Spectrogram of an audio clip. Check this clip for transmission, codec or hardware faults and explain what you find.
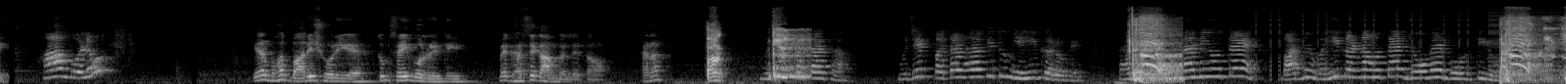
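Two kinds of radio-frequency interference from a nearby 2G phone appear near the end, one after the other.

From 12.55 to 14.69 s come GSM signalling bursts: the phone transmits only short groups of pulses, and the audio circuit rectifies them into a galloping dit-dit-dit of brief 217 Hz buzzes, roughly 20 dB below the signal. A spectrogram shows separate clusters of vertical striations.

From 14.88 to 15.62 s a steady GSM phone buzz follows, with the phone now transmitting in bursts 217 times a second as in a call. Its 217 Hz pulses, rectified, give a hard, raspy buzz about 20 dB below the signal. A spectrogram shows an unbroken comb of harmonics, and the waveform shows an evenly spaced spiky pattern.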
